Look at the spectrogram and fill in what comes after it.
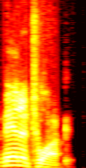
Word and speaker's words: Manitowoc: Manitowoc.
